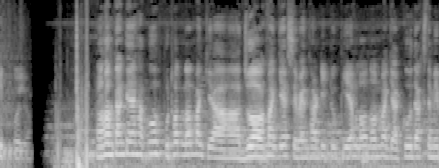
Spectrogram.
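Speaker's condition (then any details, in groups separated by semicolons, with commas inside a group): No condition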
